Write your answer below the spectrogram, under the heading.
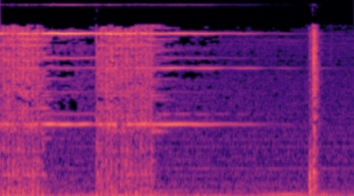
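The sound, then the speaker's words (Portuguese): A telephone rings on an outgoing call to a church: two loud, bright ringing bursts, then a short sharp click near the end, with no voices. “deixa eu pegar aqui o telefone. Vamos ligar aqui pra igreja.”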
